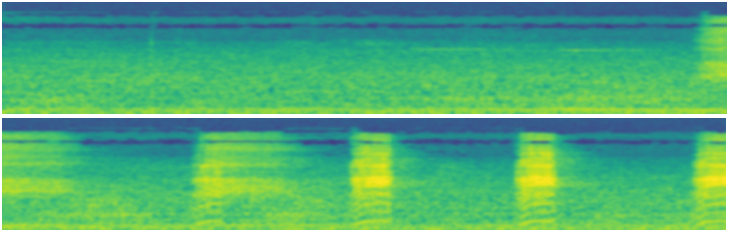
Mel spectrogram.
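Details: Mallard call starting after a quiet stretch of low hum, with a few breathy notes and then three sharp nasal quacks near the end.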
